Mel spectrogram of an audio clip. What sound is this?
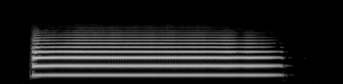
Part of the Good-sounds dataset of monophonic instrumental sounds.
instrument::trumpet
note::A
octave::4
midi note::57
good-sounds-id::2838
